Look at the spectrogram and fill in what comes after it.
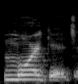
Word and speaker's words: mortgage: So it's mortgage. Again, this T is silent.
